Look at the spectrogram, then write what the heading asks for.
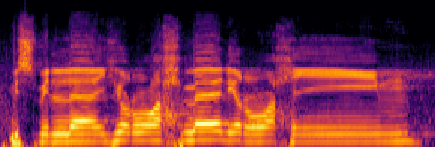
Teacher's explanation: Itu selain diucapkan di bibir, ya, dari lisan ke bibir mesti ada dengung ke hidung sedikit.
